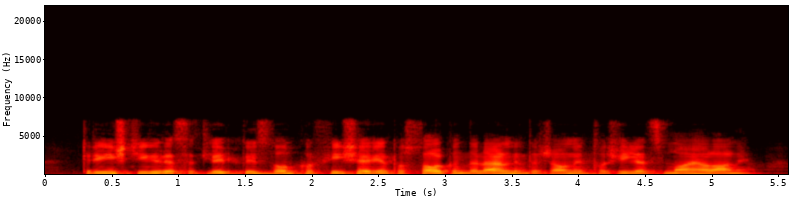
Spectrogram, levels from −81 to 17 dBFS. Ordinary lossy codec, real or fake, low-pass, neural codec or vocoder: Opus, 64 kbps; fake; 7.2 kHz; codec, 16 kHz, 1 kbps, FunCodec, trained on Chinese and English, 50 frames a second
